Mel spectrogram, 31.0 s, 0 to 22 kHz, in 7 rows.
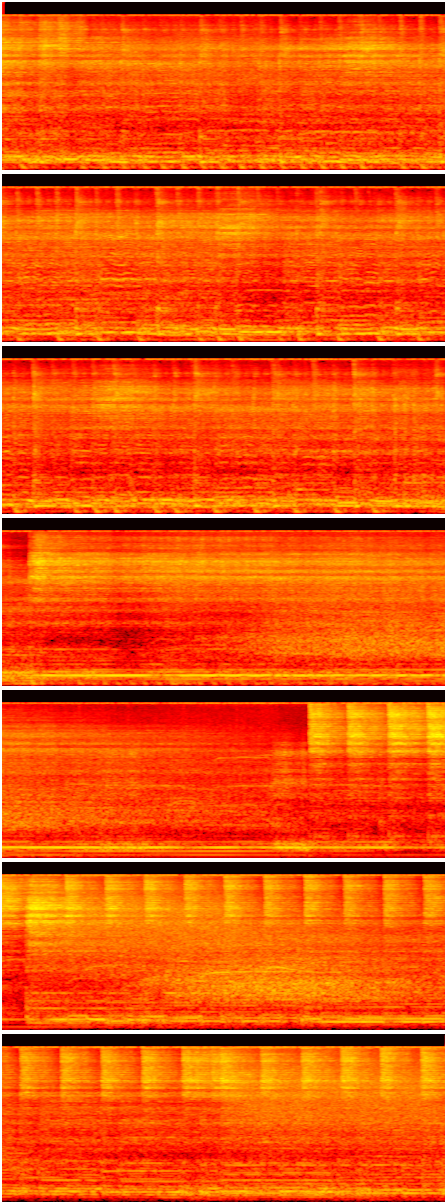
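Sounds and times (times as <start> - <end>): live band with electric guitar: 0.0 - 31.0.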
